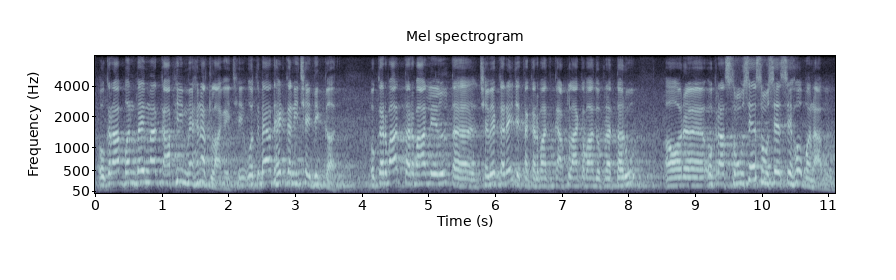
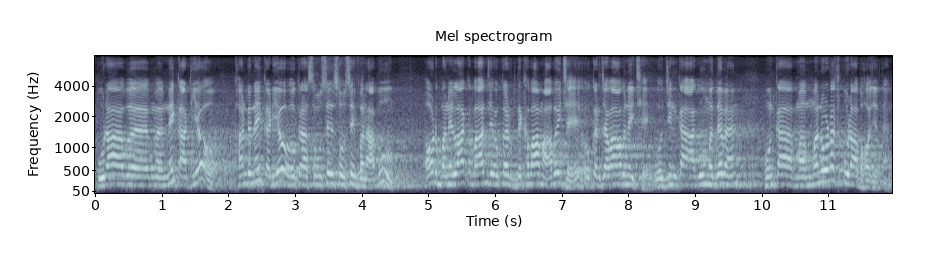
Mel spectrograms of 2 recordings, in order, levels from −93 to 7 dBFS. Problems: background sounds at intervals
